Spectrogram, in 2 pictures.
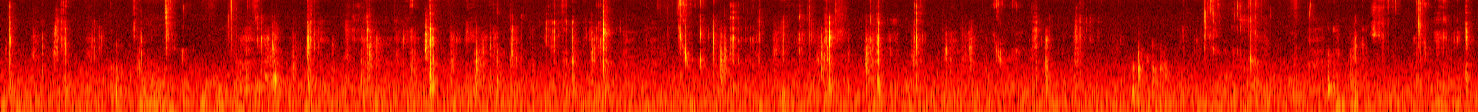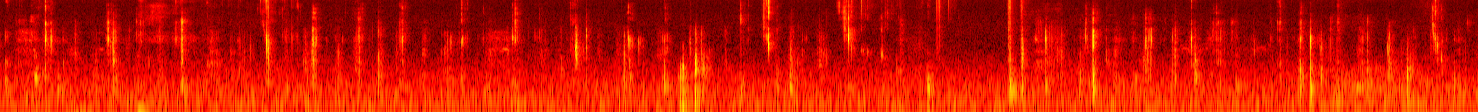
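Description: Close-miked chewing of chocolate hazelnut cake with a crunchy chopped-hazelnut coating: many small, irregular crunches and sharp mouth clicks throughout.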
